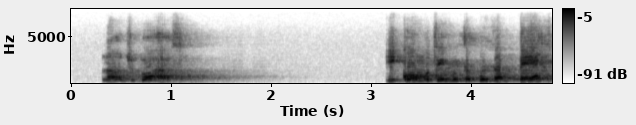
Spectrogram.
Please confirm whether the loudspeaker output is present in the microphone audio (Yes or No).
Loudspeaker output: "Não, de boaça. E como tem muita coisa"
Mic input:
Yes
